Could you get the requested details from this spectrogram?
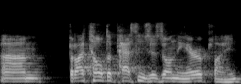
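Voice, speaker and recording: The speaker is a man with an Australian accent. His voice sits fairly high. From Australia, Melbourne. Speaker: airline pilot. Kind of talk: interview. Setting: video call.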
